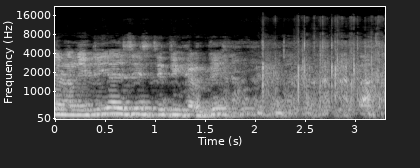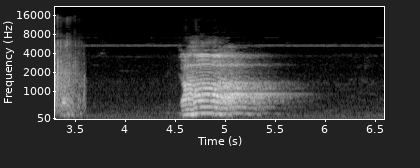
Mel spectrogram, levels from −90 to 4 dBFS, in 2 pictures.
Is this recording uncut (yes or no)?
no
